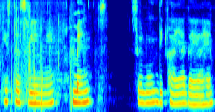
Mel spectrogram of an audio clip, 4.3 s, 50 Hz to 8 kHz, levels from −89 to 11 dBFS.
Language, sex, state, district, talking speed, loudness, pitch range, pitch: Hindi, female, Uttar Pradesh, Lalitpur, 110 wpm, -22 LUFS, 220-250 Hz, 230 Hz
